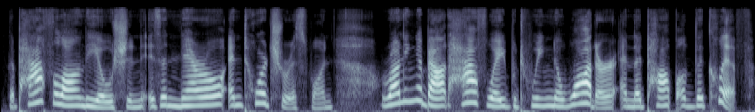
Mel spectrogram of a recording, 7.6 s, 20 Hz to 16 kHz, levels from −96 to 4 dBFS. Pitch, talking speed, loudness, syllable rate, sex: 255 Hz, 185 wpm, -18 LUFS, 4.8 syllables/s, female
